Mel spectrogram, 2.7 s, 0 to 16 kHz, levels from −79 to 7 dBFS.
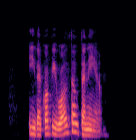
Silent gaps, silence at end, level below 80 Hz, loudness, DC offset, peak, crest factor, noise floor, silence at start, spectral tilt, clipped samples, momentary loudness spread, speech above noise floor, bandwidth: none; 0.7 s; -62 dBFS; -17 LUFS; under 0.1%; -2 dBFS; 16 dB; -66 dBFS; 0.55 s; -7.5 dB/octave; under 0.1%; 13 LU; 50 dB; 7.4 kHz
